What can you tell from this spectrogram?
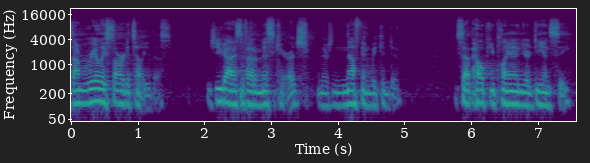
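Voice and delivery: low, soft bad-news voice; solemn sympathy. Doctor telling couple of miscarriage, solemn. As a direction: break it gently and gravely. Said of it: "the doctor's demeanor changes completely".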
